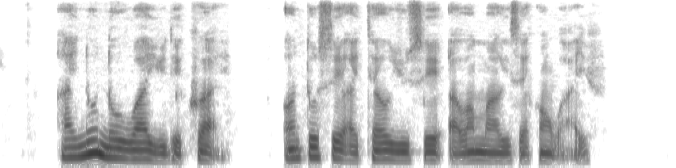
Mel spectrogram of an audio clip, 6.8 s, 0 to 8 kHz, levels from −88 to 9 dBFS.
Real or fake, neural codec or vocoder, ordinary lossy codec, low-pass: real; none; none; none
